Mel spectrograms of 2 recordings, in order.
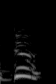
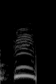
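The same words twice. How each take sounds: First: "de" said with a short mute e; correct pronunciation. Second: "des" said with a closed é sound, dé; wrong pronunciation. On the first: The mother scolds Zozo's repeated fault, "de" with mute e. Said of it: "mais de". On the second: The mother scolds Zozo's repeated fault, "des" said dé. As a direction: say "des" as dé, the child's mistake. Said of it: "On ne dit pas des". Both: Shown as a demonstration.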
